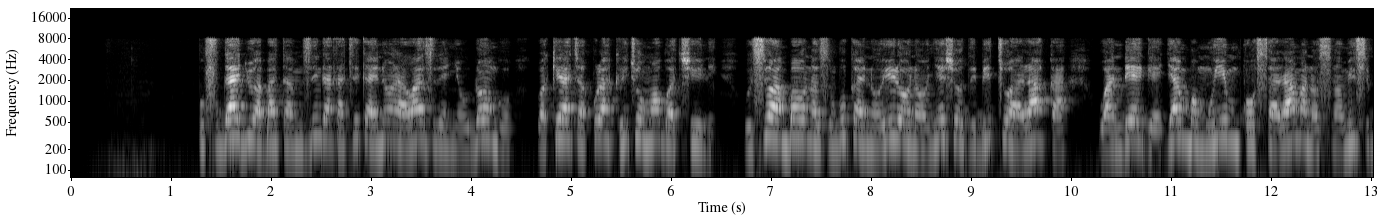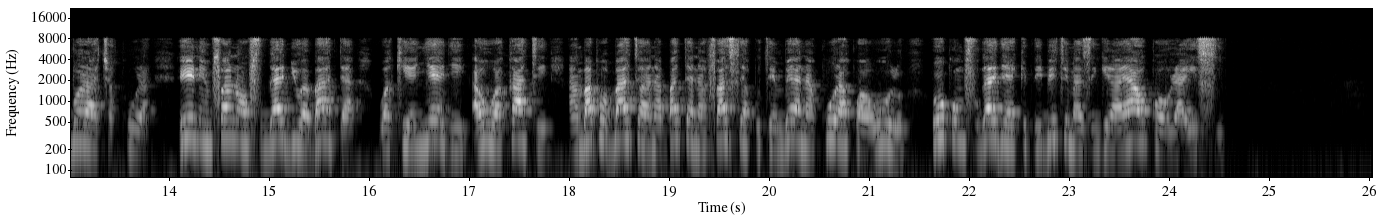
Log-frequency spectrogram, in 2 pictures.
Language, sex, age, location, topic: Swahili, female, 18-24, Dar es Salaam, agriculture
